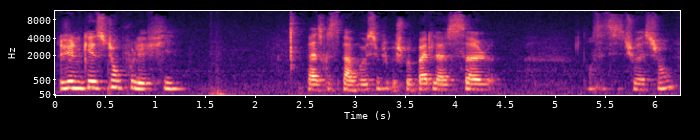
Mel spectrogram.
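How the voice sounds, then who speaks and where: A young woman vlogs casually to camera in a slangy, emphatic style, dropping in English phrases. Her voice is on the low side and she talks at a normal speed. The audio, from a handheld camera or phone, is clearly noisy everyday vlog sound.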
